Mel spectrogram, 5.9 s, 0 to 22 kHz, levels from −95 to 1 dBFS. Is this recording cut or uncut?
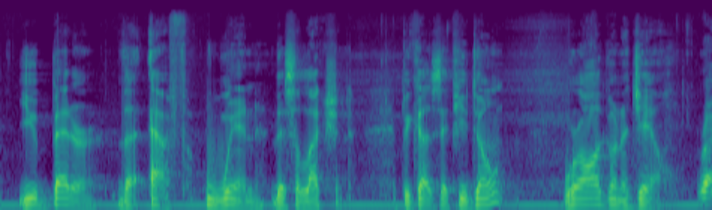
uncut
